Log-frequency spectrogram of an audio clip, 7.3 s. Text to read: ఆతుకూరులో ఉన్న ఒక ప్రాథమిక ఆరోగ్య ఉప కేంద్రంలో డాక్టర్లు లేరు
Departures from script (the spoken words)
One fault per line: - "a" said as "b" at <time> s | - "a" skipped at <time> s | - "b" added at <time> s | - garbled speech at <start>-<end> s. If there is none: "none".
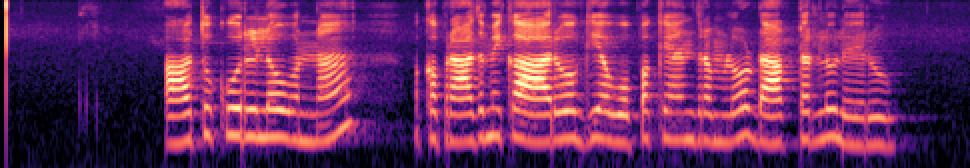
none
